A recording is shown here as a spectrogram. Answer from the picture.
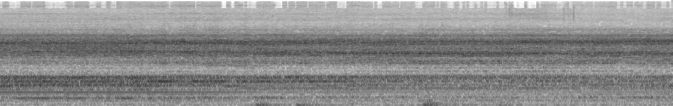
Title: Disturbing grinding noise from faulty dryer fan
